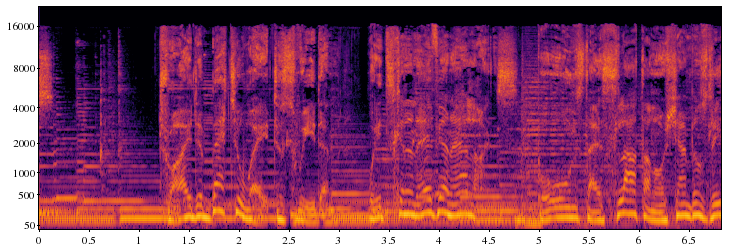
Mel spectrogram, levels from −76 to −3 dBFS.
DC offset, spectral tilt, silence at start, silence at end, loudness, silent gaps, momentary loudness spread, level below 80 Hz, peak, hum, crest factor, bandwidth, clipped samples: under 0.1%; -3.5 dB/octave; 0 s; 0 s; -17 LUFS; none; 9 LU; -40 dBFS; -4 dBFS; none; 14 dB; 17 kHz; under 0.1%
